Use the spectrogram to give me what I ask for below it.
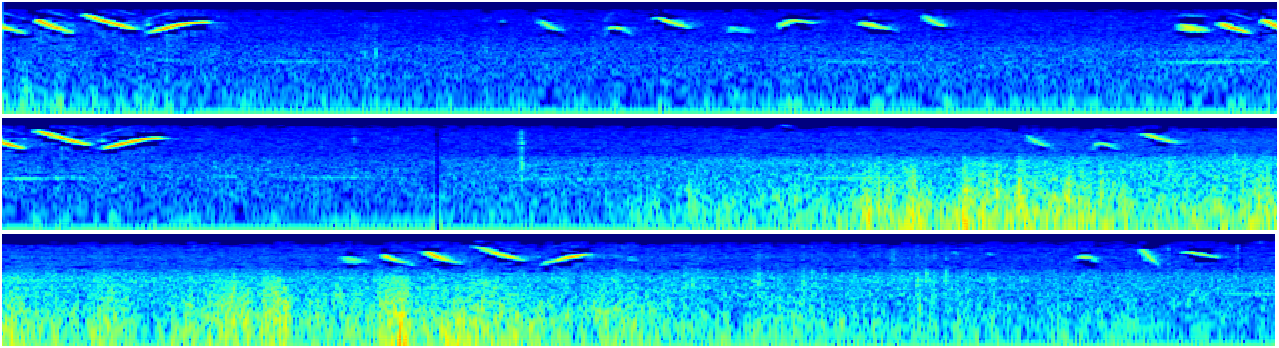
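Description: Trinca-ferro (green-winged saltator) singing in short clustered bursts of quick, high whistled notes with pauses between phrases. A low rumbling noise runs under the second half.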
